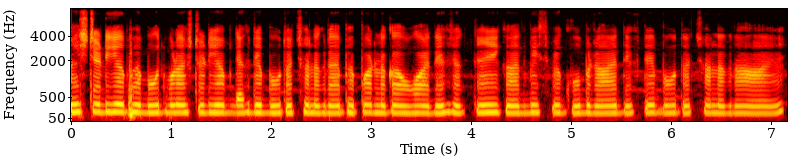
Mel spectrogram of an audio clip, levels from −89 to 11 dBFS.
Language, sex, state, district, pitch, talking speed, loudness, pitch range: Maithili, male, Bihar, Supaul, 150 Hz, 285 wpm, -21 LUFS, 145-155 Hz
